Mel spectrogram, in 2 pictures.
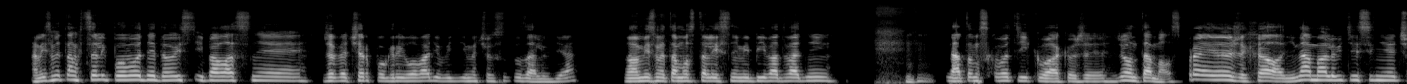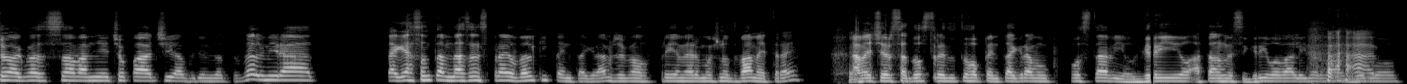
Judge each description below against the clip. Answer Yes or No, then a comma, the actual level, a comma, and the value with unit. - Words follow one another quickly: Yes, fast, 190 wpm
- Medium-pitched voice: Yes, medium, 160 Hz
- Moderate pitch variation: Yes, average, 3.7 semitones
